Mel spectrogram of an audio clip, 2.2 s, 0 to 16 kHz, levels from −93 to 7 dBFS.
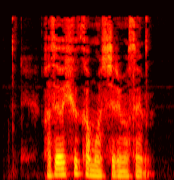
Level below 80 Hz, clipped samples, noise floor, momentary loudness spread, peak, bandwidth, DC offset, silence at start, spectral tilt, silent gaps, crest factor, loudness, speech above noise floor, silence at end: -48 dBFS; under 0.1%; -51 dBFS; 10 LU; -10 dBFS; 11.5 kHz; under 0.1%; 0.55 s; -4 dB/octave; none; 18 dB; -26 LUFS; 25 dB; 0.3 s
